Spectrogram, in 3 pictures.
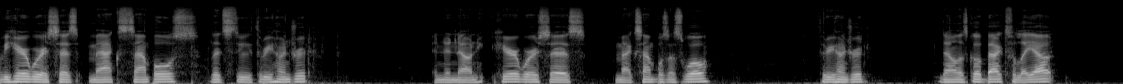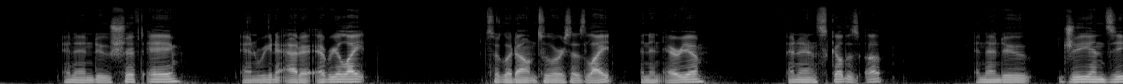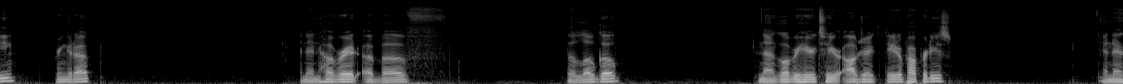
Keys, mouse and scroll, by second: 3.3 KP_0, 9.1 click, 10.3 click, 19.4 s, 21.7 g, 25.4 z, 25.4 z, 25.9 middle click.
